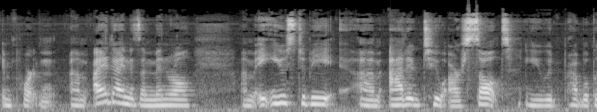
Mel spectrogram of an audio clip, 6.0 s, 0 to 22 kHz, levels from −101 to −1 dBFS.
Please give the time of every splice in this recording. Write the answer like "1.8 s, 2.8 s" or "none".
2.4 s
